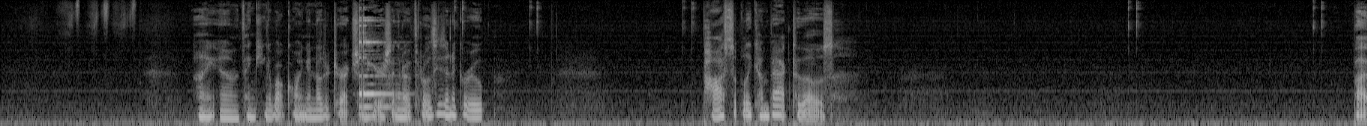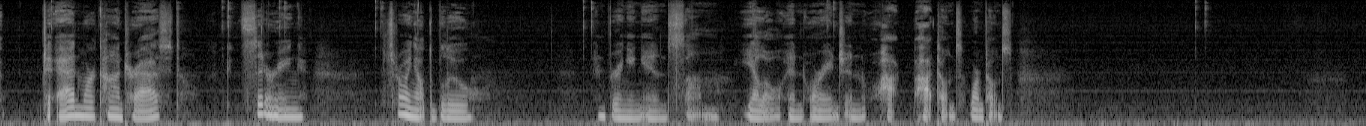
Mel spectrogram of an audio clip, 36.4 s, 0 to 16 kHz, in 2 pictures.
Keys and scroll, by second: 4.6 ctrl+g.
